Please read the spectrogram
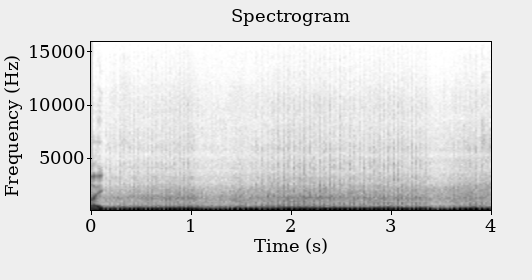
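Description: Royal Enfield single-cylinder motorcycle engine running under way in a steady thump, its note shifting slightly about a second in and again near the end. The bike is freshly serviced and running smooth, its earlier heavy vibration gone, as the rider says.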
